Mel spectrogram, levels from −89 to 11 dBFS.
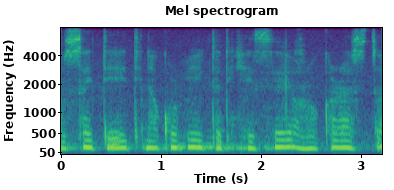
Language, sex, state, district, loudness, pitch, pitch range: Nagamese, female, Nagaland, Kohima, -13 LUFS, 160 Hz, 150-170 Hz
